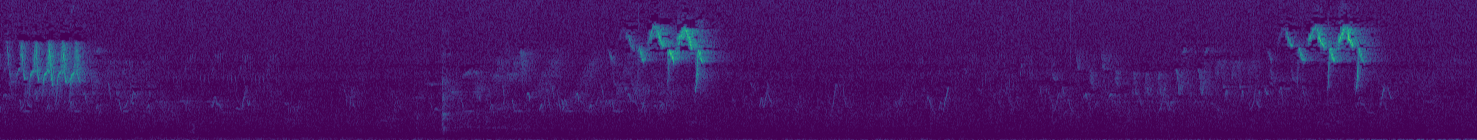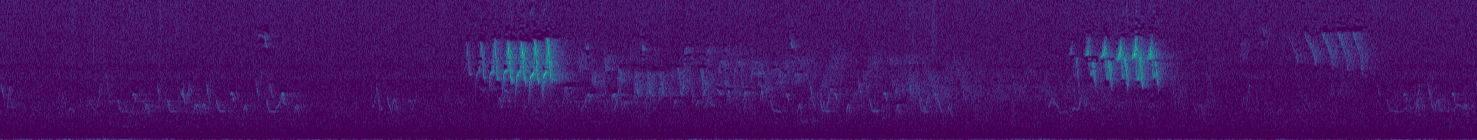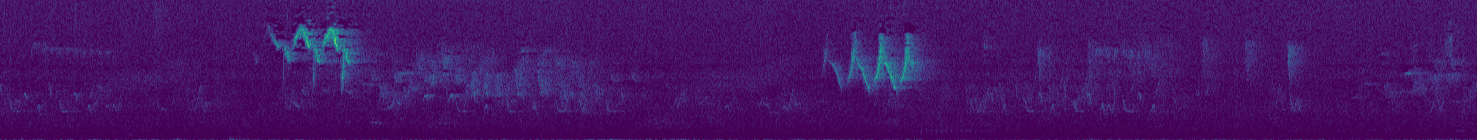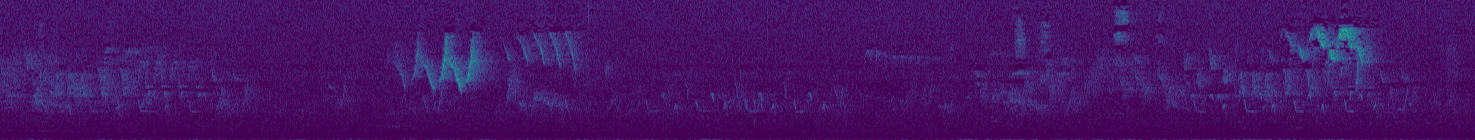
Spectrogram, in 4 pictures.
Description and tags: Just a simple recording of a nice quiet spring forest. Loops seamlessly.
